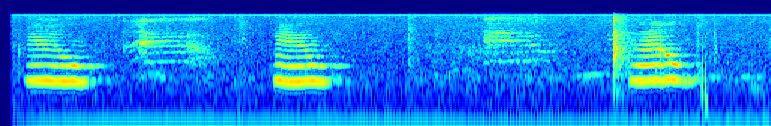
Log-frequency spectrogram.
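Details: Domestic cat meowing while being talked to indoors: three loud, drawn-out harmonic meows about every two seconds, with softer, shorter mews between them in a quiet room.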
